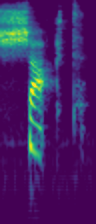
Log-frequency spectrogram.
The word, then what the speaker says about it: shocked: This one ends in a T sound, shocked.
